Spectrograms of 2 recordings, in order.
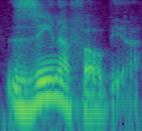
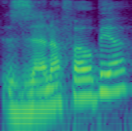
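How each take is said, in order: First: The first syllable has a long E vowel. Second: The first syllable has a short E vowel. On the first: "long E" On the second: "short E"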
